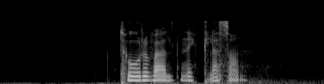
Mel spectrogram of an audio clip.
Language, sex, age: Swedish, female, 29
